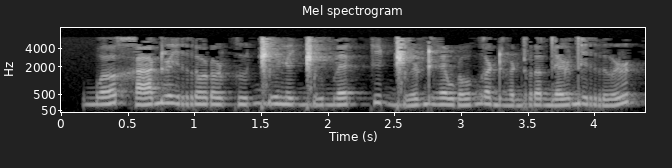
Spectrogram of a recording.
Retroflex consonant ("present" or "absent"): present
